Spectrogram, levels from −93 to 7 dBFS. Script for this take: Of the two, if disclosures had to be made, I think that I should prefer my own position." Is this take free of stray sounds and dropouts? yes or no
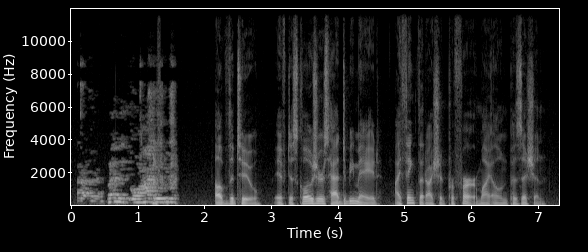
no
